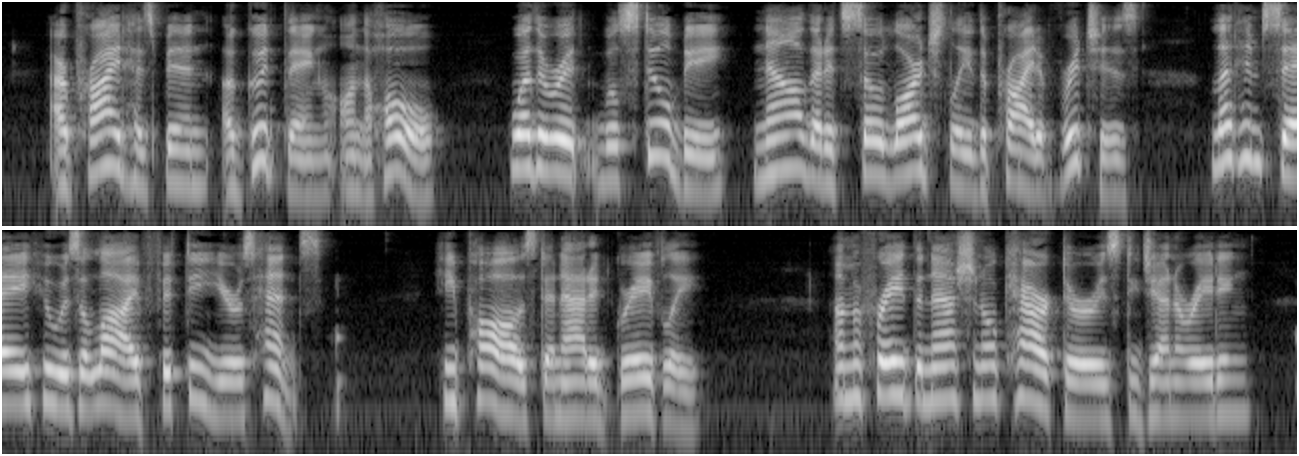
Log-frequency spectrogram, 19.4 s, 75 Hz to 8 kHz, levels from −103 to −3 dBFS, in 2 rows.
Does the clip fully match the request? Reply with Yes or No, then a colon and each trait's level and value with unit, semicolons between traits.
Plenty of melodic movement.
Yes: wide, 5.8 semitones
